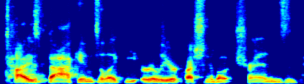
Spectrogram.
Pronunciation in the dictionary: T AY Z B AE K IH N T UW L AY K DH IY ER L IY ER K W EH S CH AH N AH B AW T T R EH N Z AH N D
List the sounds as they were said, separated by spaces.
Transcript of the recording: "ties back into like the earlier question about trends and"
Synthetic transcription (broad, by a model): T AY Z B AE K IH N T UW L AY K DH IY ER L IY ER K W EH S CH AH N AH B AW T T R EH N Z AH N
